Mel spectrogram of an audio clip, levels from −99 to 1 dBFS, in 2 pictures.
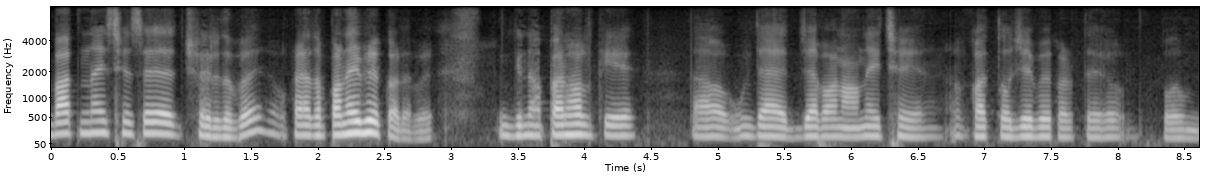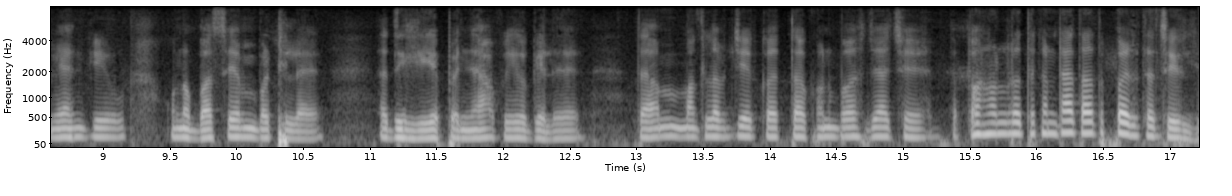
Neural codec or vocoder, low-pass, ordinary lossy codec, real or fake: codec, 16 kHz, 0.8 kbps, ZipCodec; none; none; fake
